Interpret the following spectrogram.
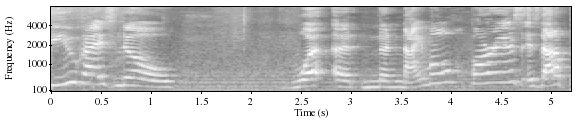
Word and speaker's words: Nanaimo: Nanaimo bar? I wanted to call it a Nanaimo, and then I went and looked it up, and it's Nanaimo, I think.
